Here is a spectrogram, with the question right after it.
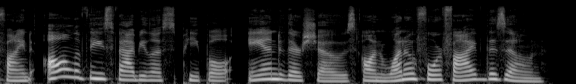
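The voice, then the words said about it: Radio announcer voice. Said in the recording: “That's my best radio impression.”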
